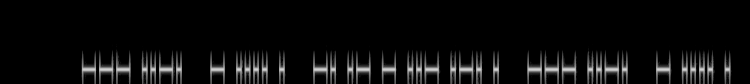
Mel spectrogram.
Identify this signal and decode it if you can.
Morse code, heard as a keyed tone, about 28 wpm, 700 Hz. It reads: OF THE NATURE OF THE
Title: Sets of 5 Words Encore2 28wpm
